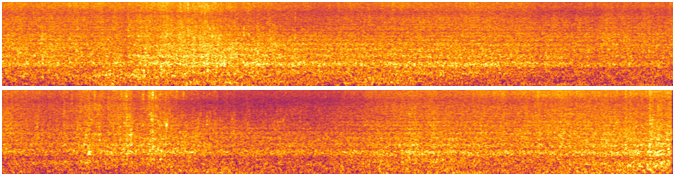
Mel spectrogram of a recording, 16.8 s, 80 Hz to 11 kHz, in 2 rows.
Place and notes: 尚海灘, Zhubei City, Hsinchu County - beach
in the beach, Sound of the waves, High tide time
Zoom H2n MS+XY
Zhubei City, Hsinchu County, Taiwan, 26 August 2017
